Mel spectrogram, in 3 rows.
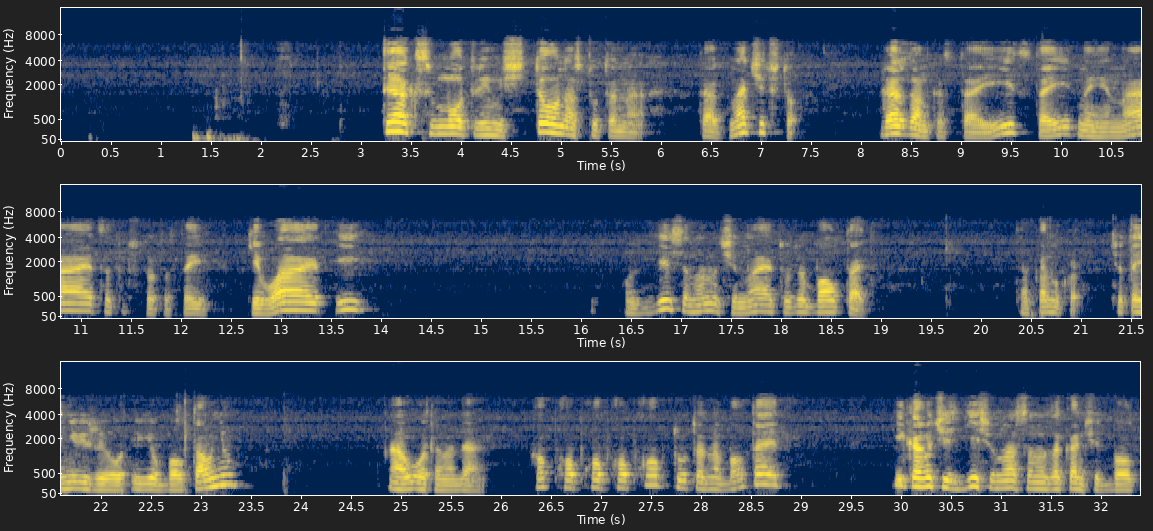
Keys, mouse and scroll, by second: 3.2 middle click, 5.8-20.2 drag, 21.0 shift+middle click, 22.6 shift+middle click, 24.3-32.3 drag.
